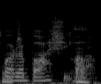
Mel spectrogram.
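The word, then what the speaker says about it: Barabási: It's fun too that like Jane is head of our research and development and tying in what Barabosi. How do you pronounce that? Mr. Linked. He's Barabashi. Barabashi.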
